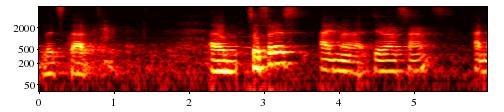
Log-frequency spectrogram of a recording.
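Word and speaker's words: Gerard Sans: start so first I'm Darryl Sannes I'm not French I know my my name sounds very French but I'm originally from Barcelona so my name it's pronounced sands this is Catalan in French I don't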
